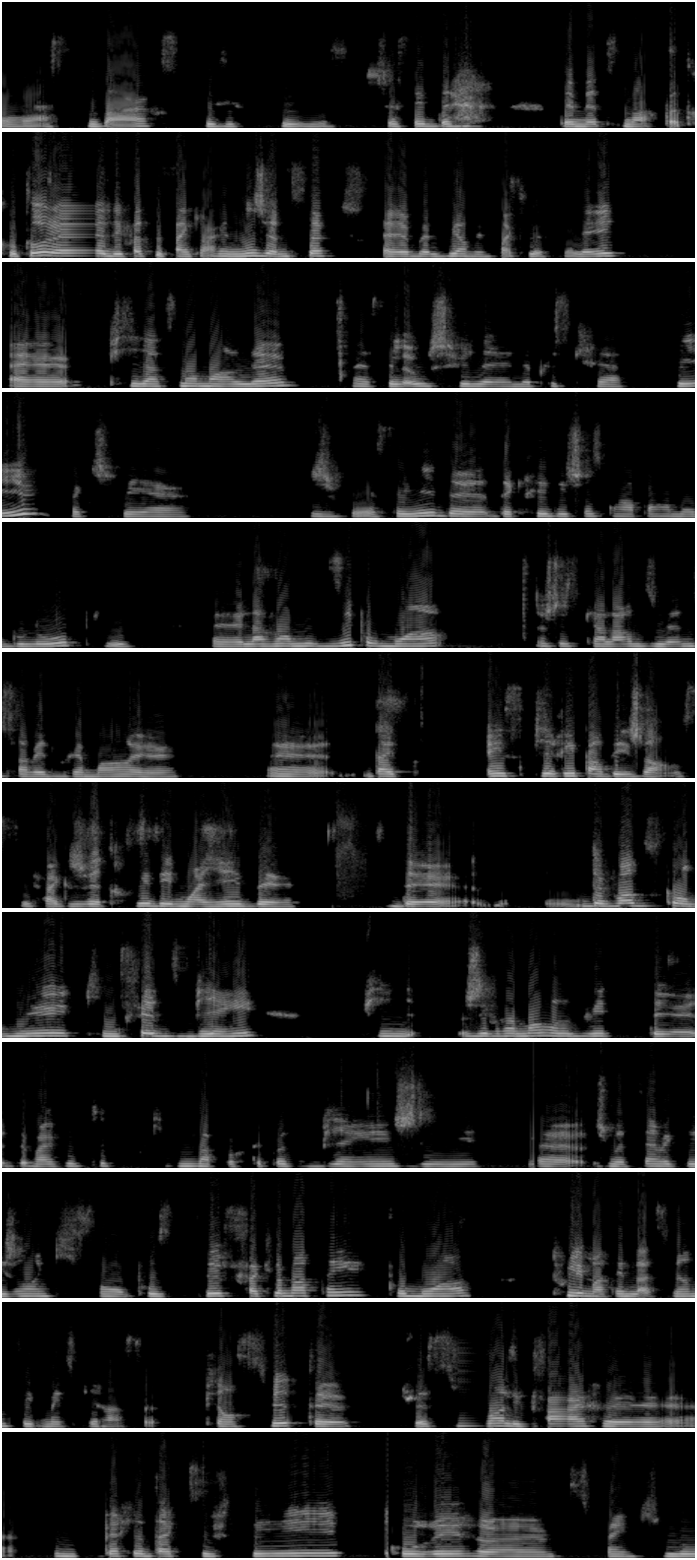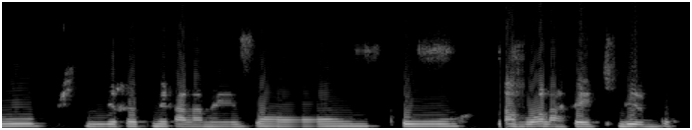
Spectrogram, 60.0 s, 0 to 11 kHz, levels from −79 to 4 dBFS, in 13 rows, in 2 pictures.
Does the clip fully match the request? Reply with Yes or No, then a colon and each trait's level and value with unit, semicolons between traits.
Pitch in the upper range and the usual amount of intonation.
No: high, 195 Hz; narrow, 2.0 semitones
